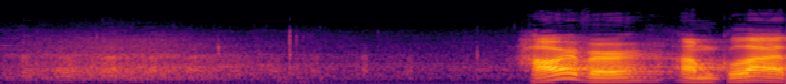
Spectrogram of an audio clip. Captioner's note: audience chuckling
